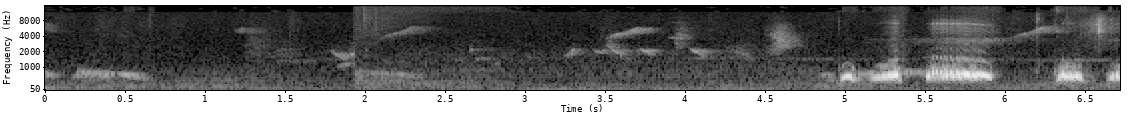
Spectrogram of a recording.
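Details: Spotted dove decoy calling to lure other doves. Faint, low murmuring and a few distant chirps lead into a closing run of loud, husky coos: short, long and short notes near the end.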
